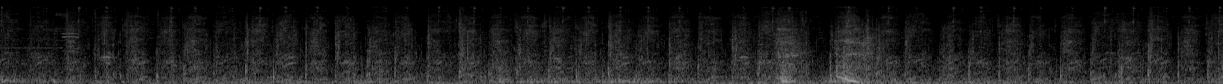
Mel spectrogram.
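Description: Heavy boots step steadily on rock.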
